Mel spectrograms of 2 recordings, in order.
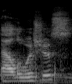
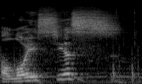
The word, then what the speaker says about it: Aloysius: lardna and Aloysius Minch it is pronounced Aloysius not Aloysius thanks for good luck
